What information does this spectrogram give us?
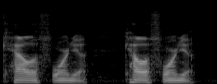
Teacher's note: strong l sound i can use like a dark l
